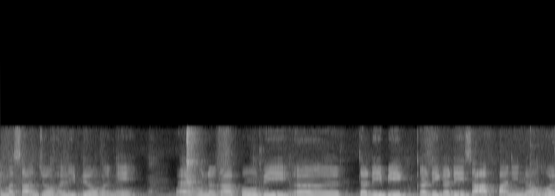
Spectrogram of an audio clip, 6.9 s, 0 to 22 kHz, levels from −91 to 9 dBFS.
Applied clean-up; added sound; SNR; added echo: none; none; none; none.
